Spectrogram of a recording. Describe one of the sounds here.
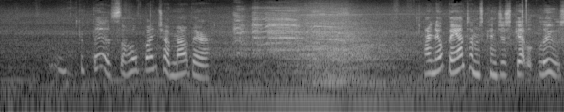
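Chickens cluck in the open air.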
